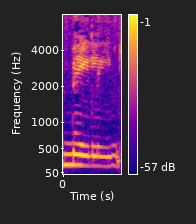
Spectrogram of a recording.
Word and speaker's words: myelin: pencil grips, those are I call it the myelin sheath, but some people call it myelin. It's spelled M-Y-E-L-I-N, so whichever way you want to pronounce it, but it's the myelin sheath.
